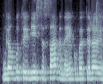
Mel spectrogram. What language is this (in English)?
Lithuanian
